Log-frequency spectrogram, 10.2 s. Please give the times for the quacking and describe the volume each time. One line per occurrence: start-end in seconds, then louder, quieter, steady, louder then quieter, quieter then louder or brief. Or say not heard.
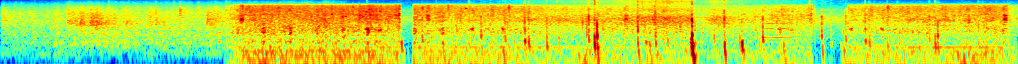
2.2-10.1 quieter then louder.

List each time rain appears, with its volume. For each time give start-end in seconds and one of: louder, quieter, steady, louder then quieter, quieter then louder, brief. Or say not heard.
0.0-10.1 louder then quieter.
